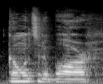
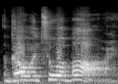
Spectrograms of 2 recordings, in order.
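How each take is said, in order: First: It is said flat and stiff, like Mary J. Blige. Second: It is said with lively, dramatic expression.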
